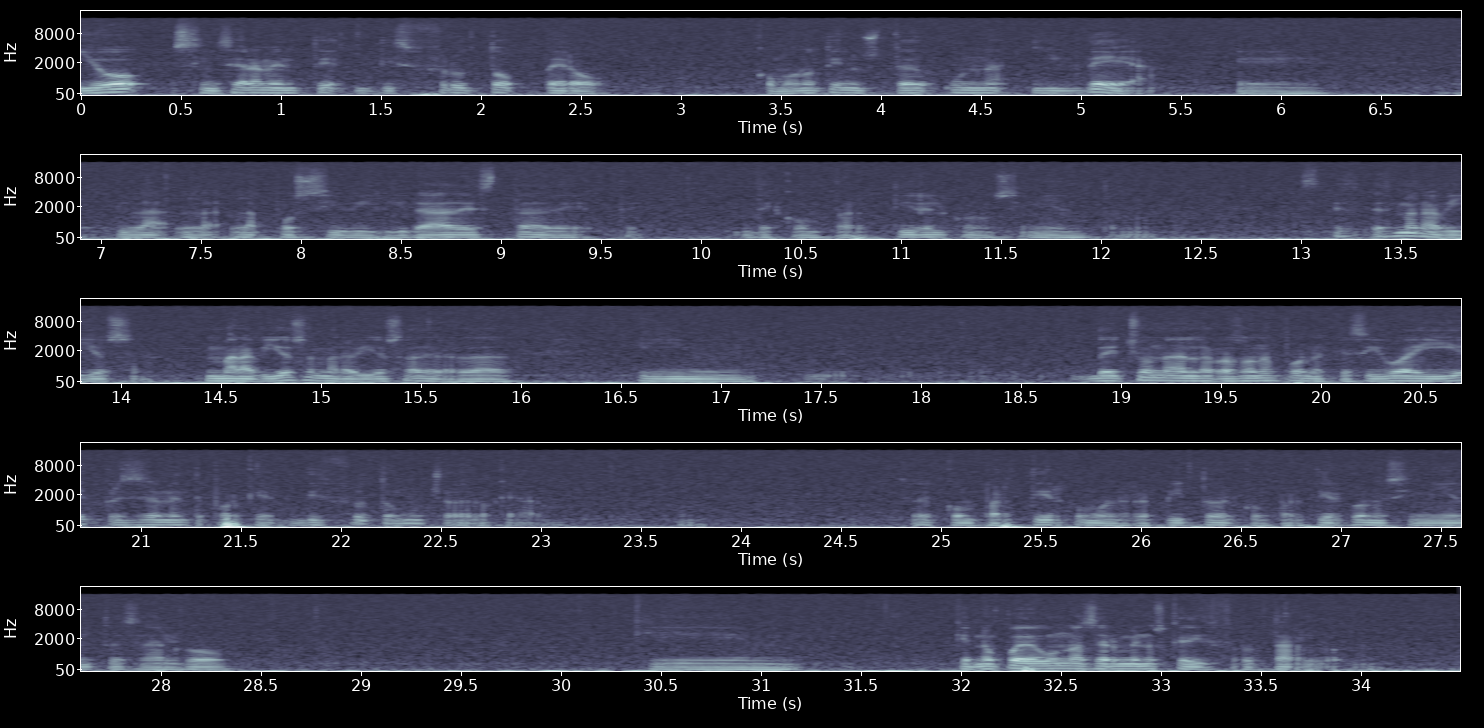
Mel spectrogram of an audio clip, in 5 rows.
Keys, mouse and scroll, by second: 1.2 click, 3.9 click, 7.2 click, 9.9-15.9 drag, 18.2-22.0 drag, 23.3-26.4 drag, 28.0 click, 30.0-32.4 drag, 33.5-34.4 drag.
